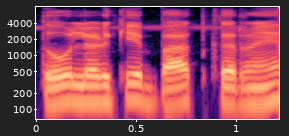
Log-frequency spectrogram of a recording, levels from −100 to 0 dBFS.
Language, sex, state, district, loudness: Hindi, male, West Bengal, Alipurduar, -13 LUFS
